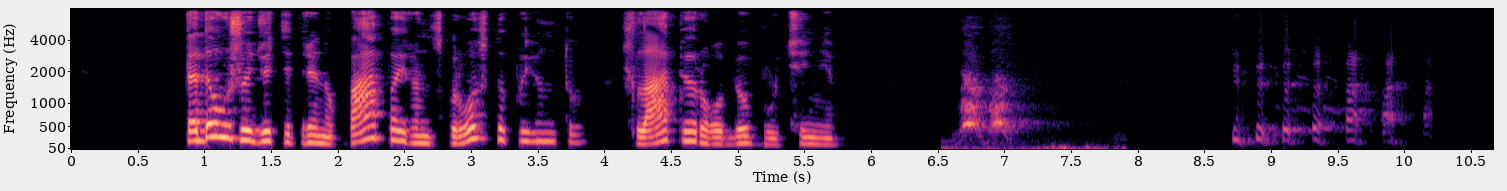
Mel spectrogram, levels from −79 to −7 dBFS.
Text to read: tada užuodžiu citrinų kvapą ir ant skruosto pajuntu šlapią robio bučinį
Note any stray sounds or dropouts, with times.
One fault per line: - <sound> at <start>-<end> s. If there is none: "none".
- bark at 6.5-7.9 s
- laugh at 8.7-10.2 s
